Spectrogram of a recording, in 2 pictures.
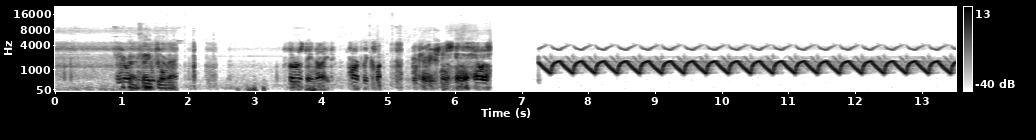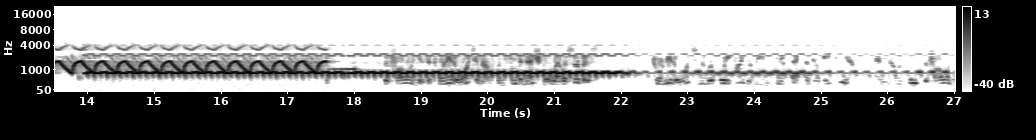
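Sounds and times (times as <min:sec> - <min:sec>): warbling electronic siren: 0:07.3 - 0:27.0.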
